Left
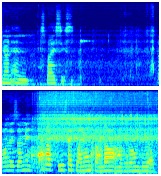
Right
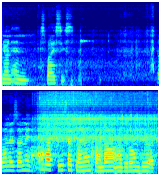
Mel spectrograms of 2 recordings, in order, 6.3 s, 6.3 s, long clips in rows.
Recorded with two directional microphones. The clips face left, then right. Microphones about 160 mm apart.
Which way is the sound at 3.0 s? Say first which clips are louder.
Right 6 dB; 40° right (ahead or behind).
